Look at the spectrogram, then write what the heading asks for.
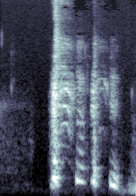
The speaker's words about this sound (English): No, this cough just doesn't want to go away. Like, that's always the thing that hangs on after a cold is the cough. And it's always the worst.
